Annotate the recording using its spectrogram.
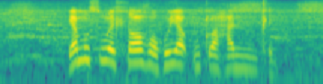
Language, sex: Southern Sotho, female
